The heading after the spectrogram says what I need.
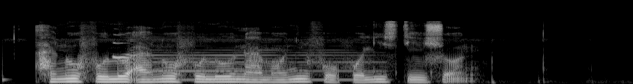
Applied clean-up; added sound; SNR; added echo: neural mask model RNNoise.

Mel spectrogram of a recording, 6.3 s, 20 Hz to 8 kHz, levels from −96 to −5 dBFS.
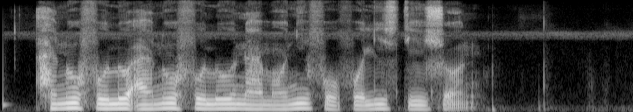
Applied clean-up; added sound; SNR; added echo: none; none; none; none.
